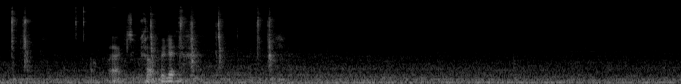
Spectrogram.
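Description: Quick keystrokes on a computer keyboard while entering items into an EVE Online price appraisal tool, a burst of clicks over about two seconds, close and clear, with someone briefly talking.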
